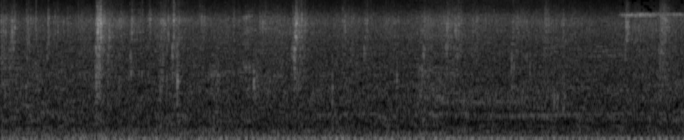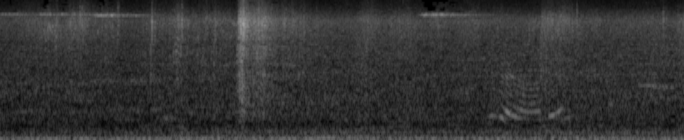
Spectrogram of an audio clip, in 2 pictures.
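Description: A steady low rumble, like distant traffic or background murmur, with scattered light clicks and rustles and a brief chirp about nine seconds in.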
